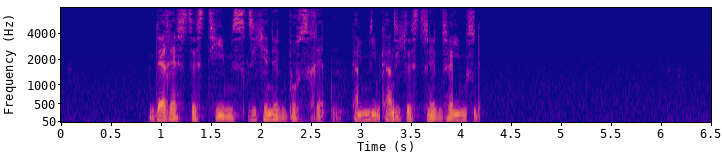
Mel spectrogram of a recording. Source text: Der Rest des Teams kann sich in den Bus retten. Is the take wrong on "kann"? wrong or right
wrong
